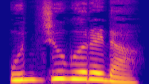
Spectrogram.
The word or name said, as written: ಉಜ್ಜುಗೊರಡು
